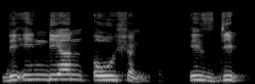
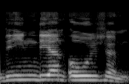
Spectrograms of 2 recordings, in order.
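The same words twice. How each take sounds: First: Drawn out, with "The" said as "দি"; teacher modelling the article; slow example. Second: Drawn out, with "The" said as "দি"; teacher repeating the example; slow example again. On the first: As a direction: say "The Indian Ocean" slowly, with "The" as "দি". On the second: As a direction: repeat "The Indian Ocean" slowly. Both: Shown as a demonstration. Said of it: "দি বসবে".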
